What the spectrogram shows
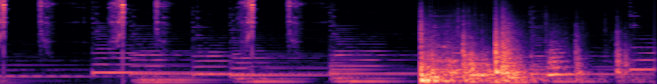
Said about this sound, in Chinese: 突然砰的一声，花花撞到后面的桌子，痛得哭了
